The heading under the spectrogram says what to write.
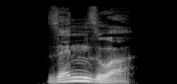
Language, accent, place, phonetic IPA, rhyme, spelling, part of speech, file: German, Germany, Berlin, [ˈzɛnzoːɐ̯], -ɛnzoːɐ̯, Sensor, noun, De-Sensor.ogg
- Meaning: sensor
